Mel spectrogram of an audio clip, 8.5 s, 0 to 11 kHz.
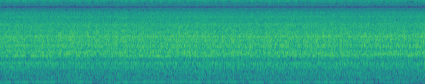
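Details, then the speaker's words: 1977 Ford Fairmont XC GXL, revived after over 12 years stored in a shipping container, running on temporary fuel feed before tank hookup; steady, even engine note with smooth low hum, no knocks or misses. Accelerator pump possibly leaking slightly, not confirmed; otherwise running properly. "all right I think I think we're on a winner the accelerator pump might be leaking a little bit I'm not 100% sure so I'll have to keep an eye on that but the rest of it seems like it's actually working for once"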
